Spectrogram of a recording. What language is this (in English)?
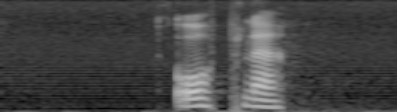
Norwegian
